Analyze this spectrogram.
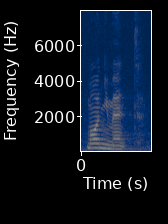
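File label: "monument", American English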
